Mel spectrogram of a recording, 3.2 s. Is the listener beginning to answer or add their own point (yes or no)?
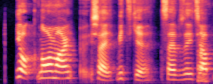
no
